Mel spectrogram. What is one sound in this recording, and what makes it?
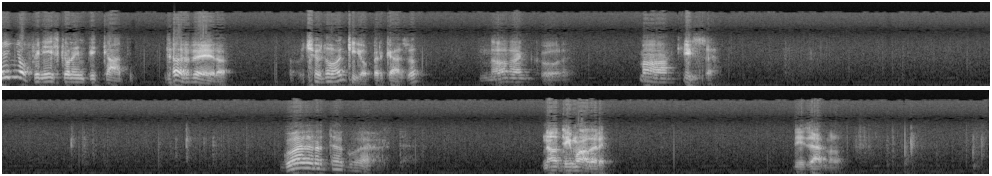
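An elderly man speaks in reply.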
